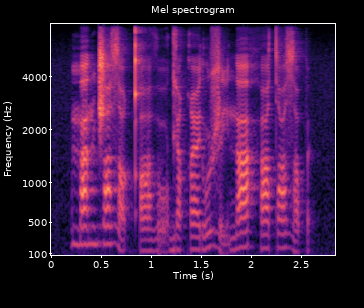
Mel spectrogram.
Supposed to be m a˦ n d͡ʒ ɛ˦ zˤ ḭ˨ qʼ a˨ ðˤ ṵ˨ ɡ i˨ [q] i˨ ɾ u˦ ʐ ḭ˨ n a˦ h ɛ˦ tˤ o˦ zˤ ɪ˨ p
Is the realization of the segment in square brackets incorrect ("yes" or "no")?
no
